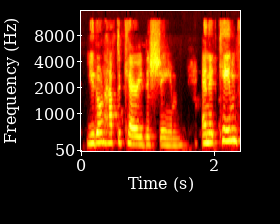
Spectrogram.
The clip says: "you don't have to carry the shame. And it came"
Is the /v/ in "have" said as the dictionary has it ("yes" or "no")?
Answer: no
